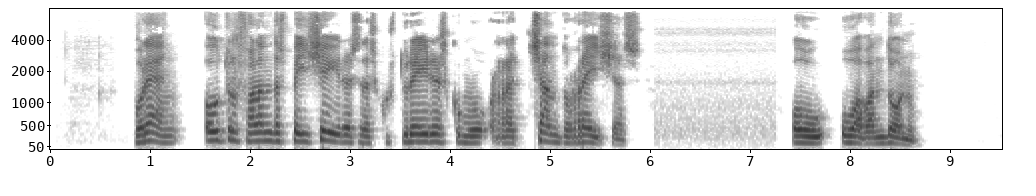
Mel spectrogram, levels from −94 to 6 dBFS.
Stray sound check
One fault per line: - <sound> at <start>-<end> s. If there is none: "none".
none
